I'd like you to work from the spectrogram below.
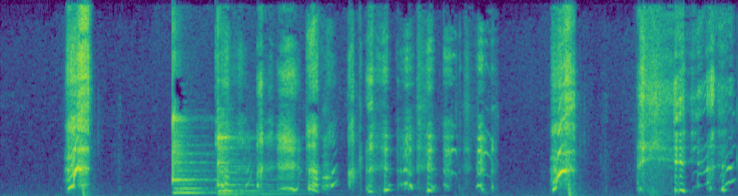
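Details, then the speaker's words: Cartoon (Peppa Pig) character George with hiccups after drinking his juice too quickly: sharp, squeaky hiccup sounds broken up by giggling and music. "George drank his juice too quickly, and now he has hiccups."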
